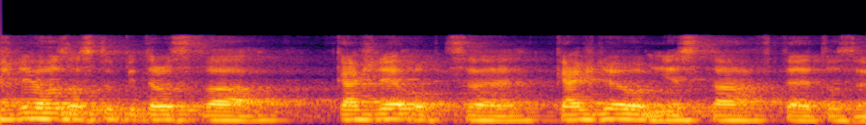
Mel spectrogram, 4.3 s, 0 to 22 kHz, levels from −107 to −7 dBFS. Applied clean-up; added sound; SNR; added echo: none; none; none; reverberation time 0.8 s.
